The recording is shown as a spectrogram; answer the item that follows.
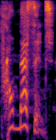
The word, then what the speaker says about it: Promescent: And the thing he has is called, it's called Promescent. Did I say it right? – You said it exactly right.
